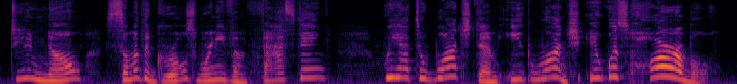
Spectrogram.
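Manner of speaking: a sister venting about her day; upset schoolgirl. Acted. Sister complaining to her brother about school lunch.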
